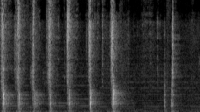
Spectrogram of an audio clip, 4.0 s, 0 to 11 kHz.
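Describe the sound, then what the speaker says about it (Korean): Knife slicing two cheongyang green chili peppers diagonally on a cutting board, giving about eight crisp, evenly spaced chops, close and distinct, followed by a few quieter cuts. "청양고추 2개를 어슷썰게 해주세요"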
